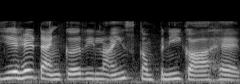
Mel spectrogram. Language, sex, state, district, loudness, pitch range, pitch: Hindi, female, Punjab, Fazilka, -17 LUFS, 230-265 Hz, 240 Hz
